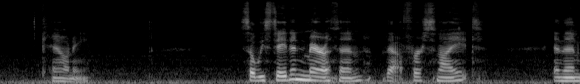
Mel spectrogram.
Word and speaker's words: Marathon: away from here, northeast, that is spelled marathon but pronounced marathon, just like I live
